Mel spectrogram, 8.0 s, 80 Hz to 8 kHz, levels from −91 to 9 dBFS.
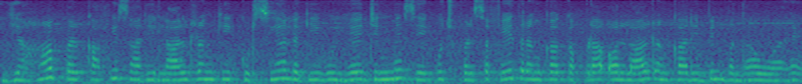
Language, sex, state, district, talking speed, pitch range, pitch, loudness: Hindi, female, Uttar Pradesh, Varanasi, 200 wpm, 235-255 Hz, 245 Hz, -29 LUFS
